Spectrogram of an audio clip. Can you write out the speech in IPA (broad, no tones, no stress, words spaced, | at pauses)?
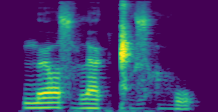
ŋœːsˤṳlaːk ǁṳzhɔ̤w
